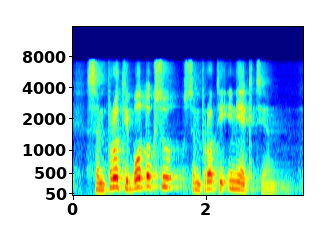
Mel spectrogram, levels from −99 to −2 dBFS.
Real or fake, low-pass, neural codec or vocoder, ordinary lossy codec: fake; 7.2 kHz; codec, 16 kHz, about 1 kbps, DyCAST, with the encoder's durations; none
